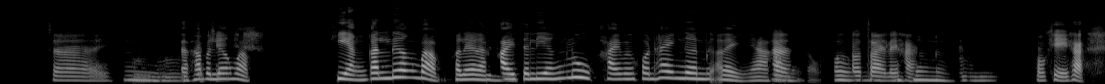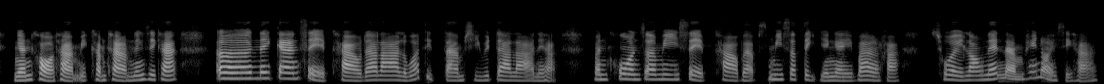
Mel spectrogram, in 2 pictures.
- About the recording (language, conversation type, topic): Thai, podcast, ทำไมคนเราถึงชอบติดตามชีวิตดาราราวกับกำลังดูเรื่องราวที่น่าตื่นเต้น?
- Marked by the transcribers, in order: other background noise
